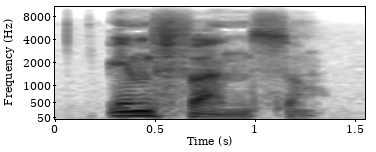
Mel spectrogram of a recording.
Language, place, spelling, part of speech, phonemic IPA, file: Occitan, Béarn, enfança, noun, /e.fanˈsɔ/, LL-Q14185 (oci)-enfança.wav
- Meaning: childhood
